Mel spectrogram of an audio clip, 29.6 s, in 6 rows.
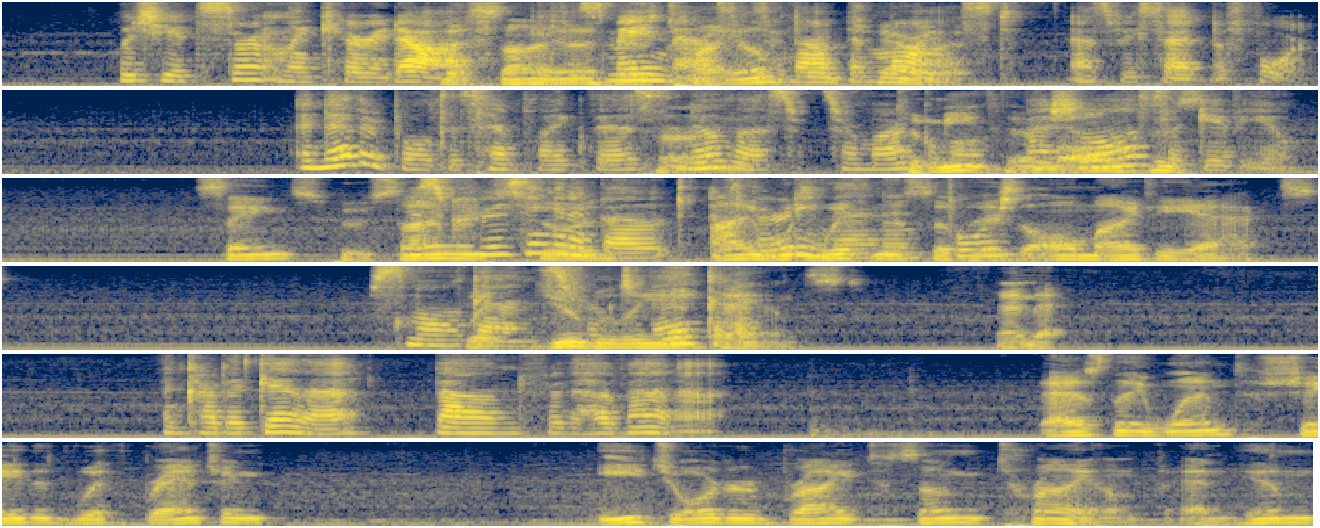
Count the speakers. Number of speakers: two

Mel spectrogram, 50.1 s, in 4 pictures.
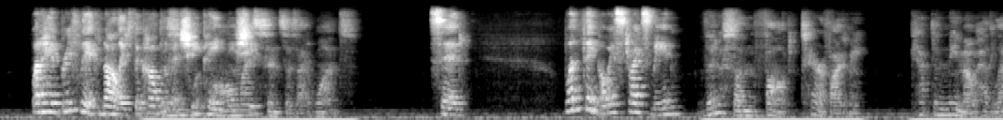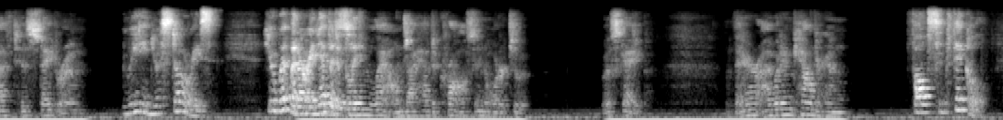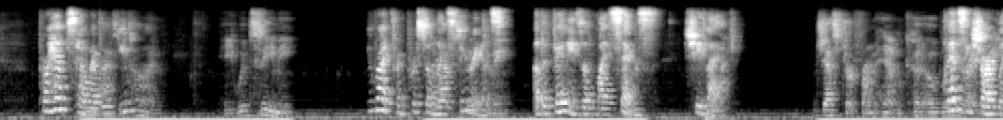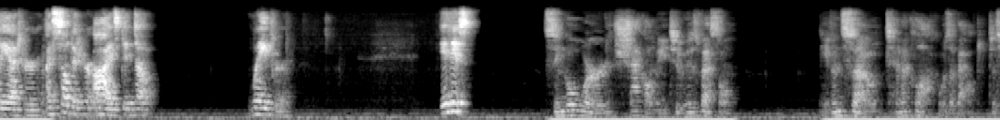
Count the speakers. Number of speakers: two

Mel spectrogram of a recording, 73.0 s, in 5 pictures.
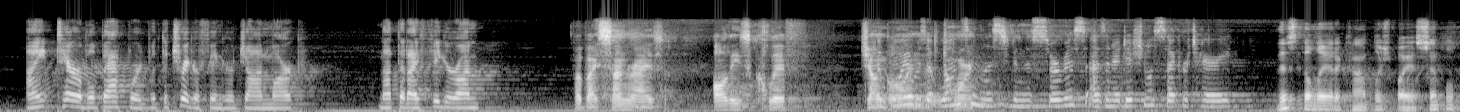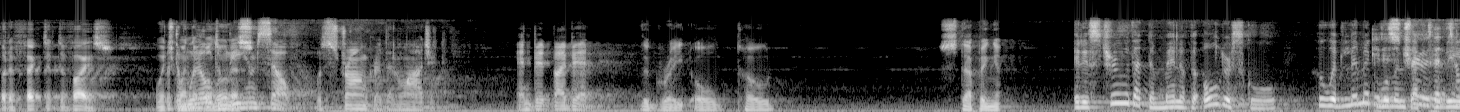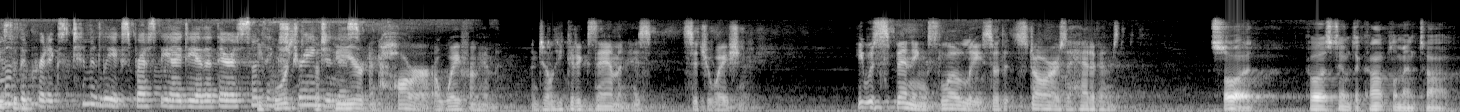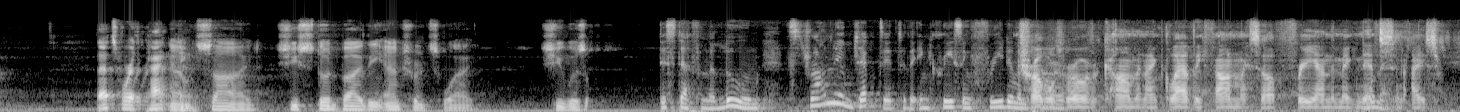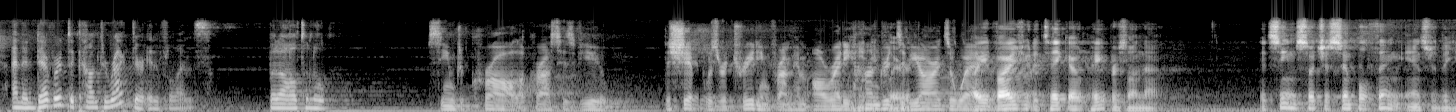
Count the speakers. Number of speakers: eight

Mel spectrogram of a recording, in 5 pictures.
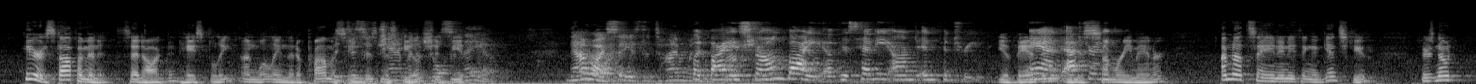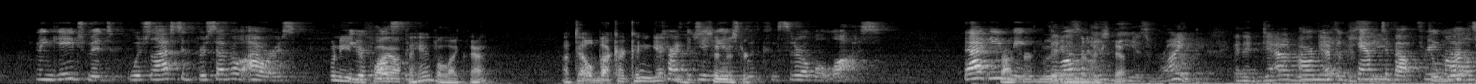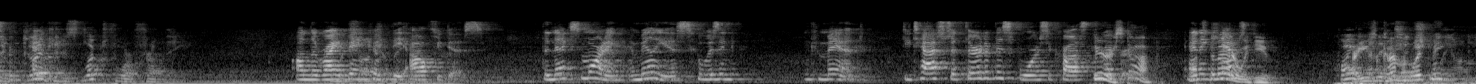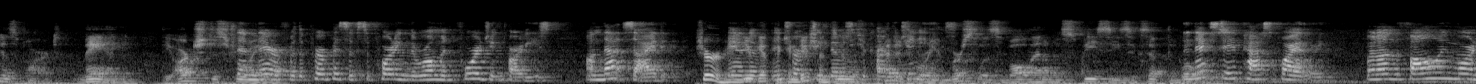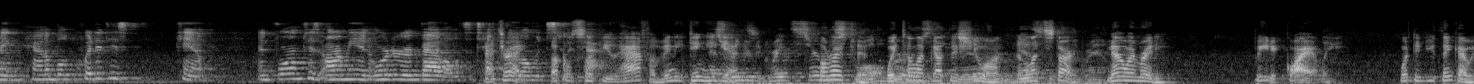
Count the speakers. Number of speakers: three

